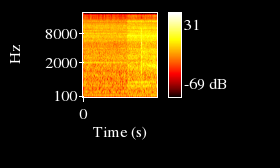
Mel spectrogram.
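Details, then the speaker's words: Kenmore dehumidifier, cabinet off during cleaning and maintenance, cold winter conditions, a few minutes after the compressor restarted: steady fan whoosh over a smooth compressor drone with no rattles or knocks; fan and compressor both sound good, running normally. "after a few minutes this thing is running very well and sounds very happy - all good I say this kind of cold down here so yeah running great band sounds good and so does the compressor"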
